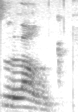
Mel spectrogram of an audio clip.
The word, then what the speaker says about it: Long: It's Long. – So it's Long. Listen, long. Whole time I say Longkey.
